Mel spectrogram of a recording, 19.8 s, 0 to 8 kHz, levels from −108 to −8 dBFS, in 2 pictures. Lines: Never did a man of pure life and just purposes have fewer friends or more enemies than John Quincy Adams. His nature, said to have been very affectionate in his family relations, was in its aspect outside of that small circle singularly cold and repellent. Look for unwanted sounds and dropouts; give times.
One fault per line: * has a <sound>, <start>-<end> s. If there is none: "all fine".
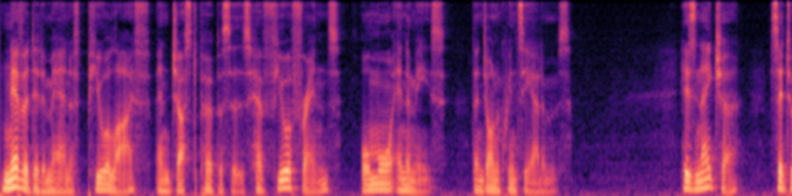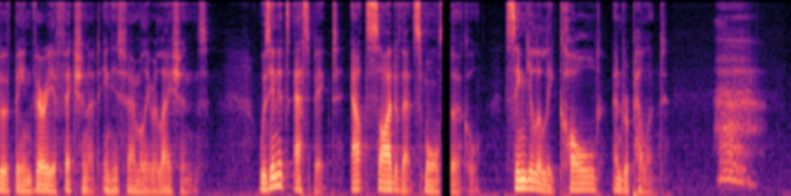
* has a dropout, 15.4-15.5 s
* has a sigh, 18.8-19.5 s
